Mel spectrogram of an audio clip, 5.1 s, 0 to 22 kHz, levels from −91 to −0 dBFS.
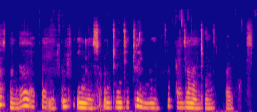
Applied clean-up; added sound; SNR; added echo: neural mask model Resemble Enhance denoiser.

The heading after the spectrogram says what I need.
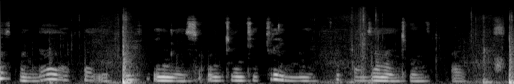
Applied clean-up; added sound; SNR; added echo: none; Drawer open or close; 5 dB; none.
